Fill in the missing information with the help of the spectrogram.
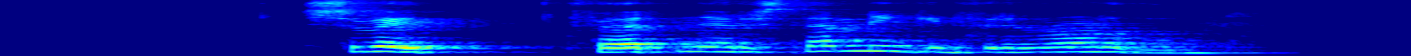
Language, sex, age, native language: Icelandic, male, 14, Icelandic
